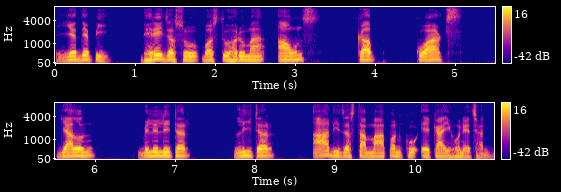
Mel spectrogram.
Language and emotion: Nepali, neutral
